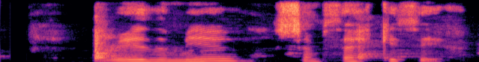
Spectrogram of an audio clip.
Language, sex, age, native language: Icelandic, female, 7, Icelandic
